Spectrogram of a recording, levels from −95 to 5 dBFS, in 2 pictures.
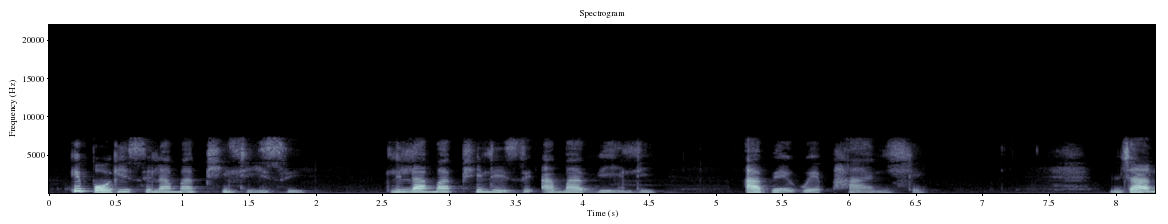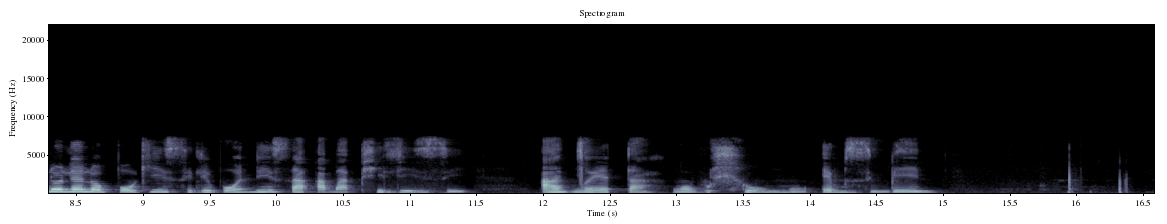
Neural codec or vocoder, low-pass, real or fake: none; 7.2 kHz; real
